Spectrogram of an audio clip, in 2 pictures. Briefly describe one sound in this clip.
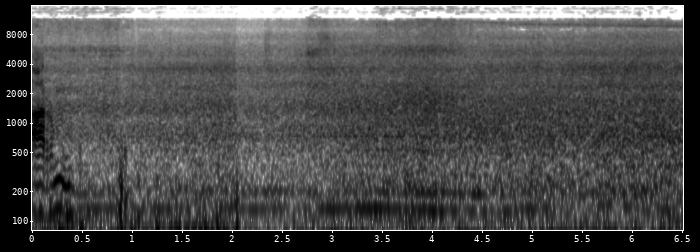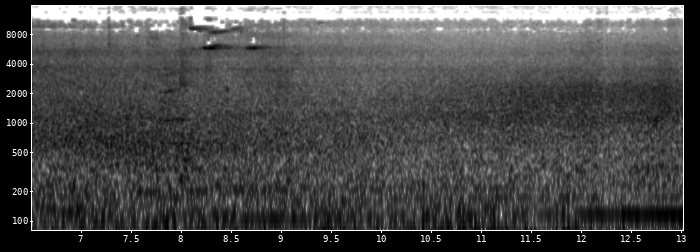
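Wind rushes and buffets loudly outdoors.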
